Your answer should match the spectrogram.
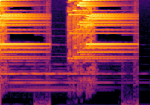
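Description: Two bright metallic chime strikes about a second apart, each ringing out and fading: a cartoon sound effect.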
